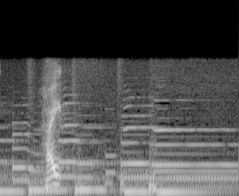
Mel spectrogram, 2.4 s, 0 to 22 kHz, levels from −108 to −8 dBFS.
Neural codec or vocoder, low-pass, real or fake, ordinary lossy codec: none; 7.2 kHz; real; none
